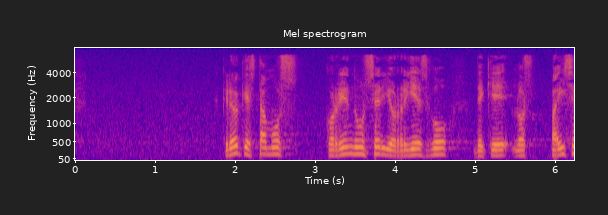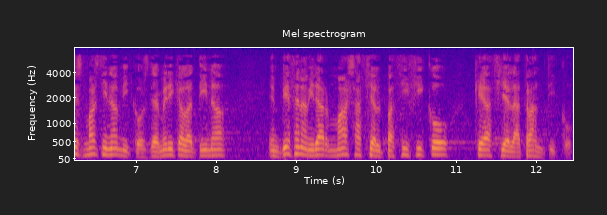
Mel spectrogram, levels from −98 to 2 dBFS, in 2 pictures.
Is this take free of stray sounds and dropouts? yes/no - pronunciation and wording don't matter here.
yes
